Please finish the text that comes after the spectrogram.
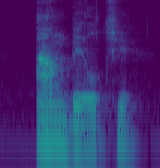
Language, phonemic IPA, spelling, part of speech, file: Dutch, /ˈambelcə/, aanbeeldje, noun, Nl-aanbeeldje.ogg
- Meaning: diminutive of aanbeeld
